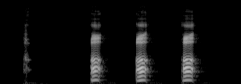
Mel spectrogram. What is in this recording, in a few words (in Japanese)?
息を止めてからアッアッア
